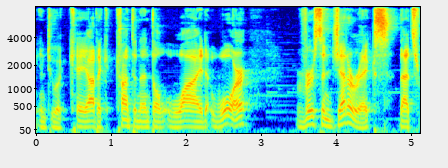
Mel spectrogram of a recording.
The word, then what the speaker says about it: Vercingetorix: Vercingetorix, that's right, I learned how to pronounce it, sides with his former enemy Wilhelm II to fight against the 2 Sicilies.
